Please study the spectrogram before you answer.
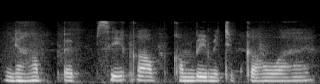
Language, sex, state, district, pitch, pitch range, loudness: Hindi, female, Punjab, Pathankot, 175 Hz, 165-185 Hz, -16 LUFS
